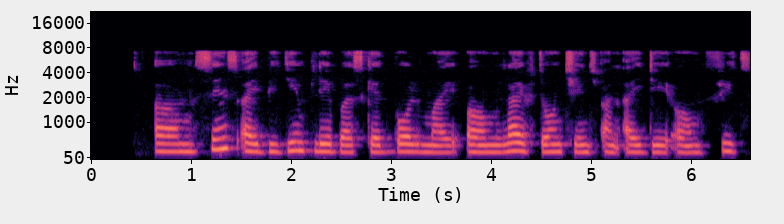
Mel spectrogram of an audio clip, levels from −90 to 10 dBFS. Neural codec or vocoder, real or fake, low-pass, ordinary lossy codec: none; real; 7.2 kHz; none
